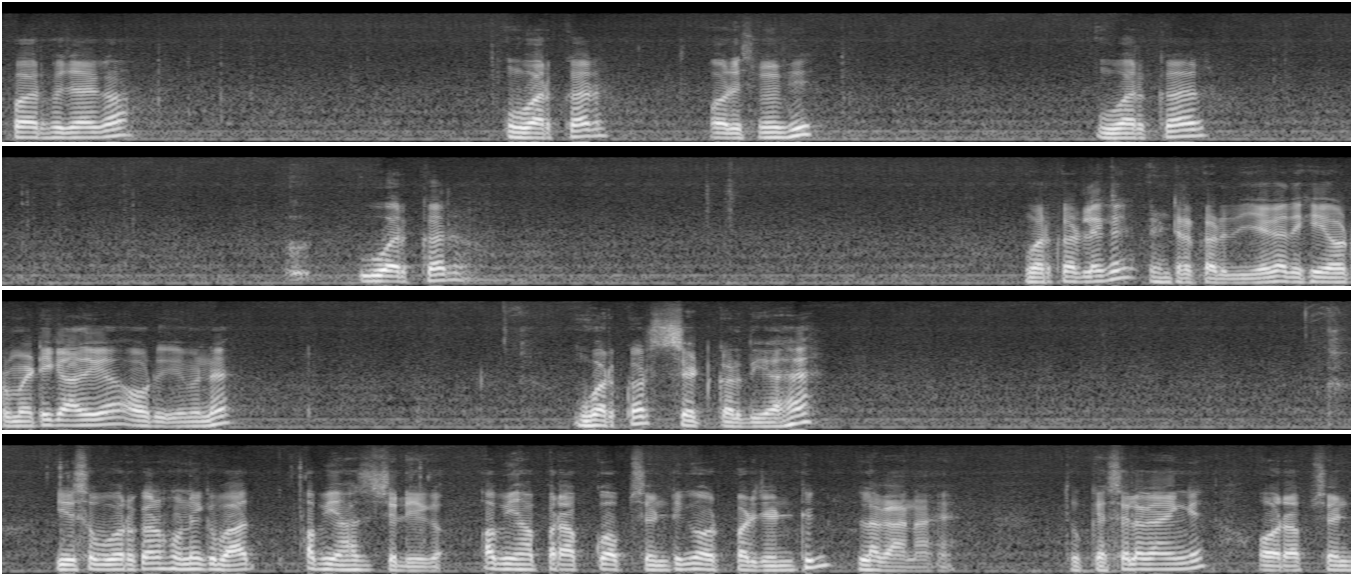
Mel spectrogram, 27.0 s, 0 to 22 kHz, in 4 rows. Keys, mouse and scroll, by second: 0.6-4.7 typing, 3.2 Return, 5.6 Down, 6.6-7.5 typing, 7.9 Down, 8.7-9.7 typing, 10.7-11.5 typing, 12.3 Return, 19.0 F1.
